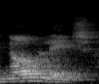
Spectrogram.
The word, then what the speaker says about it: knowledge: Donc, on ne prononce pas le K, donc c'est knowledge.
